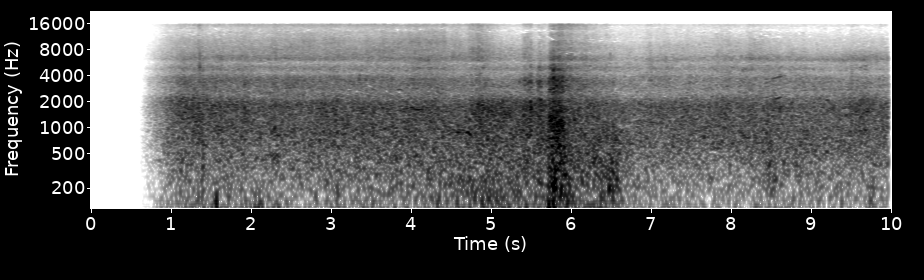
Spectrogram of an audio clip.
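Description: Sea waves washing ashore, a steady rush of surf with one louder surge about six seconds in.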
